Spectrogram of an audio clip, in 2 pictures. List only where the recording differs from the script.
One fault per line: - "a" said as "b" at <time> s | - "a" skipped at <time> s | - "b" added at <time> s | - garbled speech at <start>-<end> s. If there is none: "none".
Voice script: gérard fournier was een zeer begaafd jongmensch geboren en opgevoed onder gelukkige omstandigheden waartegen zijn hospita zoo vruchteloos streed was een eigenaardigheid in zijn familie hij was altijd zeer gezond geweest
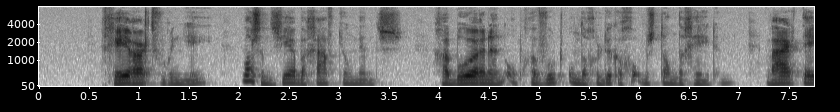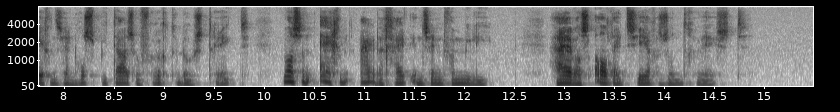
none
